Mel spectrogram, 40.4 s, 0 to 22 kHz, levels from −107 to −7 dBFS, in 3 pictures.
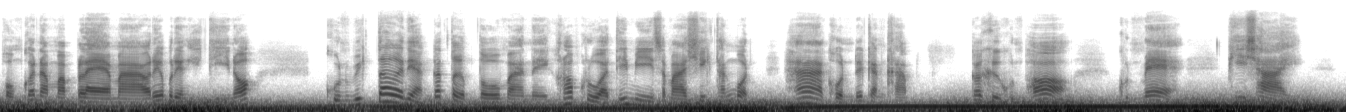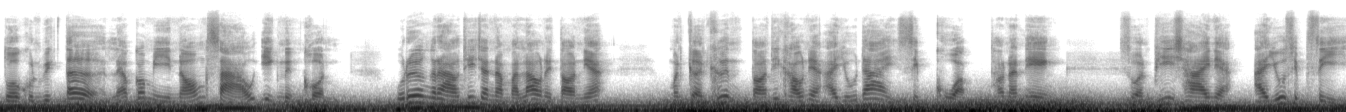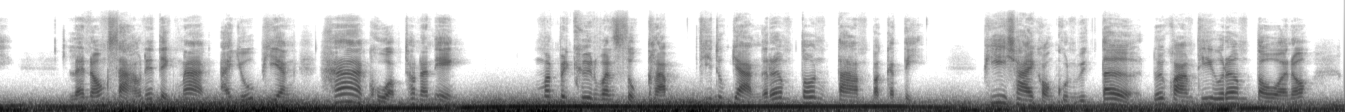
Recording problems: low rumble; loud; throughout; as loud as the speech

